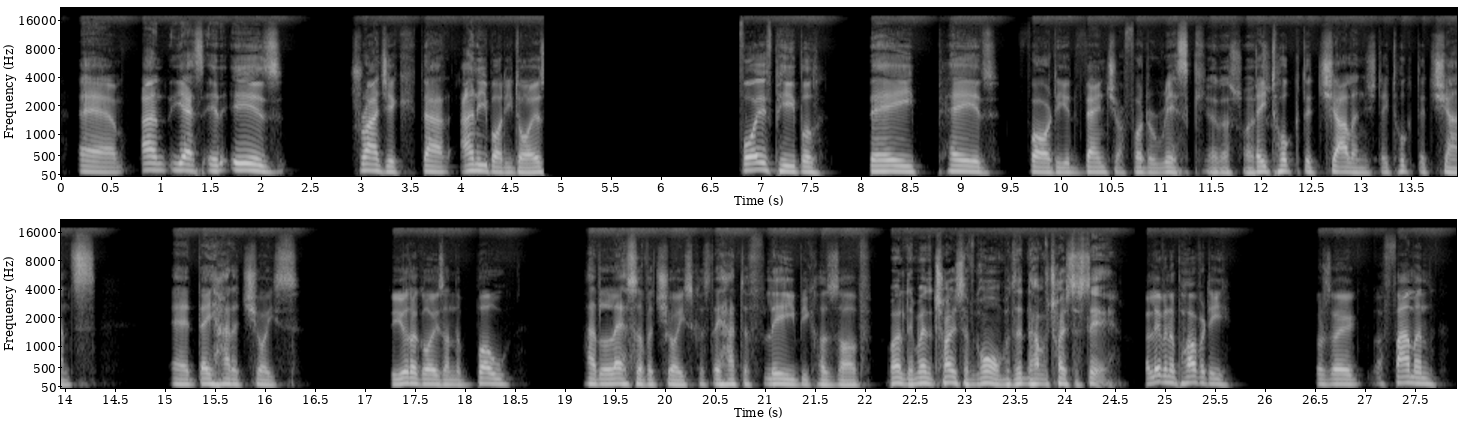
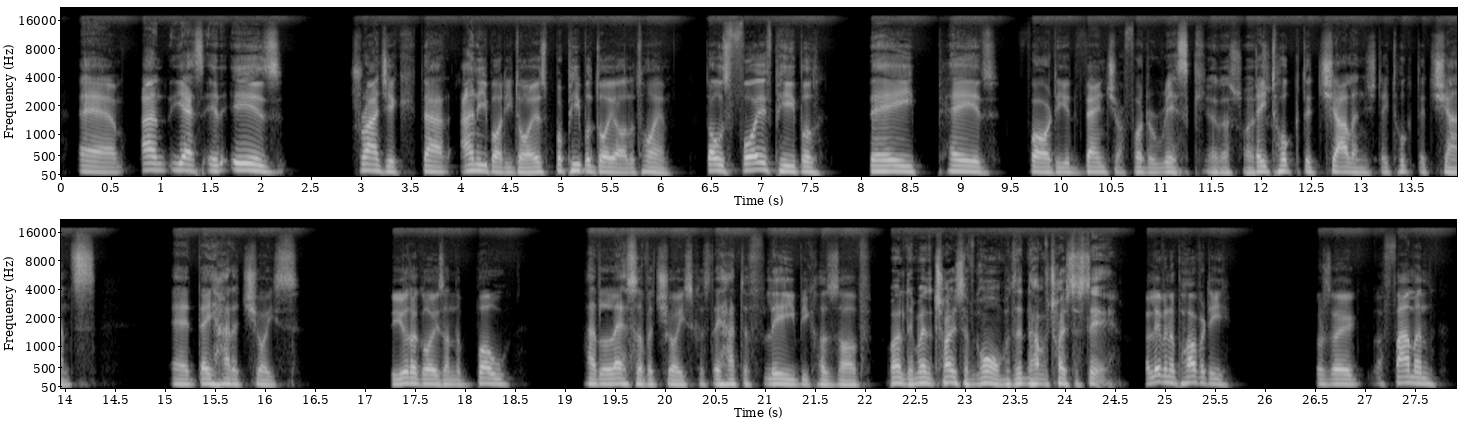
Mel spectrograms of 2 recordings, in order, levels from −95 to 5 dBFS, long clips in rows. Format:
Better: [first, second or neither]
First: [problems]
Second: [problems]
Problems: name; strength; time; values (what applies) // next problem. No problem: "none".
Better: second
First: audio cutting out; at 5 s for 2 s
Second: none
